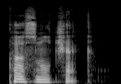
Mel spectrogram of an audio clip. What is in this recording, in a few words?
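"personal cheque", British English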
